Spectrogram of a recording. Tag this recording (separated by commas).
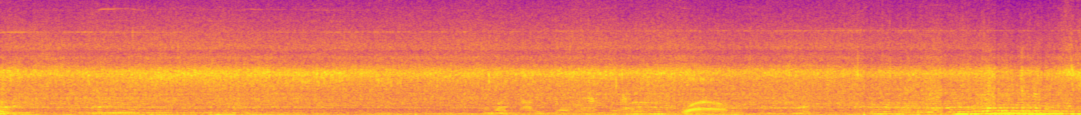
Vehicle, Speech, Motorboat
